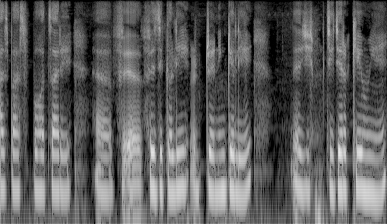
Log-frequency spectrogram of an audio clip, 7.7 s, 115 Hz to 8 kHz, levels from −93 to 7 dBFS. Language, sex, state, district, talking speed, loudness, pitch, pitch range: Hindi, female, Uttar Pradesh, Lucknow, 110 wpm, -18 LUFS, 215 Hz, 210-220 Hz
